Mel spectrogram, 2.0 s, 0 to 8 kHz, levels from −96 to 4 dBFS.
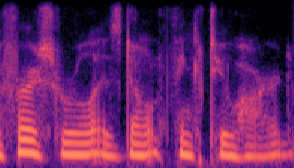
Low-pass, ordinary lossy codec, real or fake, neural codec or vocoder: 7.2 kHz; Opus, 32 kbps; real; none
